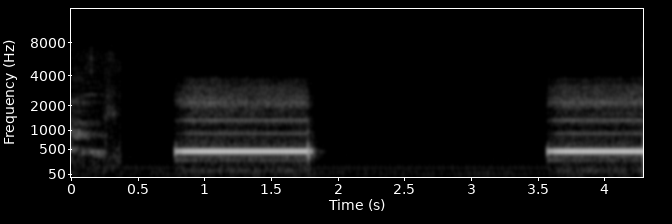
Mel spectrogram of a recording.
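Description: Telephone tones before a call connects for a memorization lesson held by phone: two steady electronic beeps, each lasting about a second, separated by a longer pause, heard clearly with no talking.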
